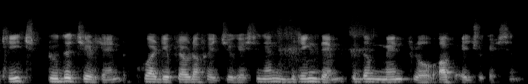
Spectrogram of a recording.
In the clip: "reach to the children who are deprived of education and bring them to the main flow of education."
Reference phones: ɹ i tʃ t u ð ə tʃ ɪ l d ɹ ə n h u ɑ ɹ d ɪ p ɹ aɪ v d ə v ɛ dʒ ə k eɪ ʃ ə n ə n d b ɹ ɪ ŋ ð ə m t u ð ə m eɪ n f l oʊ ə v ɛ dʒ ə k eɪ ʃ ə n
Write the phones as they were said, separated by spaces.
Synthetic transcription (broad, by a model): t i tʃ t u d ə tʃ ɪ l d ɹ ə n h u ɑ ɹ d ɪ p l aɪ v d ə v ɛ dʒ ə k eɪ ʃ ə n ə n d b ɹ ɪ ŋ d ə m t u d ə m eɪ n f l oʊ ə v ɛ dʒ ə k eɪ ʃ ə n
